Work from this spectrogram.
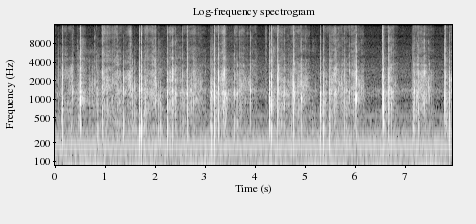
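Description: Fingertips squeeze and crinkle a small, hollow, clear plastic blister pack of yellow hot-glue sticks on a cardboard backing card, held close in both hands. Dense, sharp crackles and crinkles come in irregular bursts with bright, high edges over a steady low hum.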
